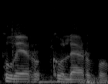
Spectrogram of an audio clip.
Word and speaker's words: Kullervo: Culervo. Because if it Oh. was Mexican, we would pronounce it as Cuyervo.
